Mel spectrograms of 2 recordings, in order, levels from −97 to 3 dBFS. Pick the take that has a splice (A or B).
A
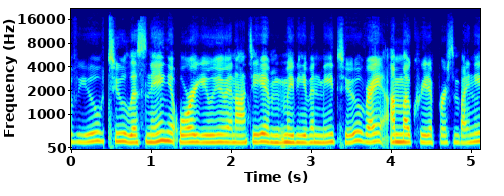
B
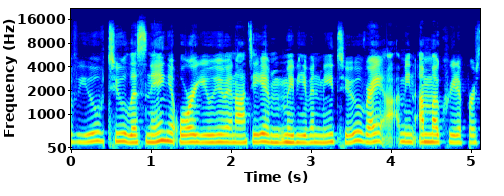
A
